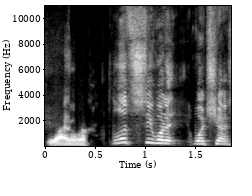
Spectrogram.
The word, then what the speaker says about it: Lila: It's Lila.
